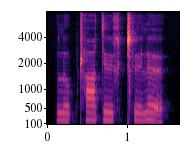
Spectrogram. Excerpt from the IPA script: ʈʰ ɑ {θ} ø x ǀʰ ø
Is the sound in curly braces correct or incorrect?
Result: incorrect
